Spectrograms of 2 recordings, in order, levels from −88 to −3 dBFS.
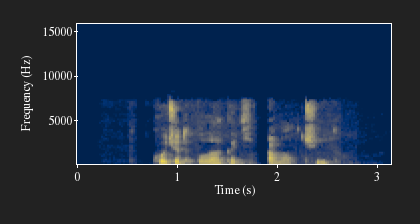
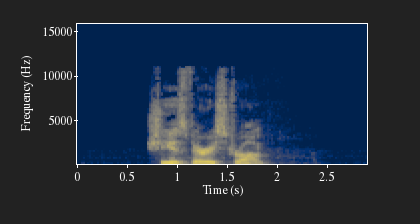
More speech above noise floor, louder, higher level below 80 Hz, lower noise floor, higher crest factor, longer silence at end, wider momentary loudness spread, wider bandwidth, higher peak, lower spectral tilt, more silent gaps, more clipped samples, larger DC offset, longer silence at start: second, 47 dB vs 61 dB; about the same, -22 LUFS vs -21 LUFS; first, -58 dBFS vs -68 dBFS; second, -70 dBFS vs -80 dBFS; about the same, 22 dB vs 20 dB; second, 0.65 s vs 1.05 s; about the same, 12 LU vs 10 LU; second, 7.8 kHz vs 11.5 kHz; about the same, -2 dBFS vs -4 dBFS; about the same, -3.5 dB/octave vs -4.5 dB/octave; neither; neither; neither; about the same, 0.75 s vs 0.7 s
